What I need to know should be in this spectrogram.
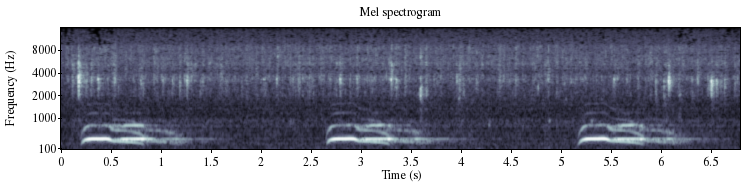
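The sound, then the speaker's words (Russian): Eagle owl hooting, three evenly spaced deep hoots with a short falling tail after each, clear and loud over faint background hiss. “Ушастая сова. Филин.”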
